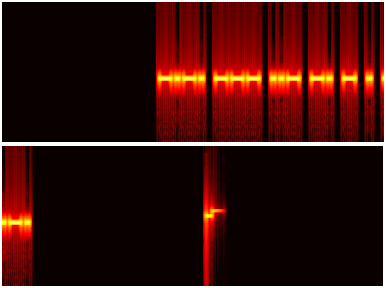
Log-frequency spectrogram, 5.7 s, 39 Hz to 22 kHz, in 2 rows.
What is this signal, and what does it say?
Morse code, heard as a keyed tone, about 40 wpm, 700 Hz. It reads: COUNTER
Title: Seven Letter Words - 40wpm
